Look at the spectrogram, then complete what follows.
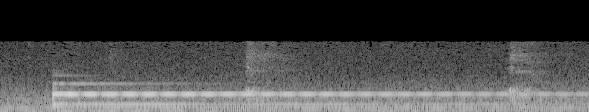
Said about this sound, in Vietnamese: Bây giờ mà quý vị nghe một tiếng chuông và chúng ta mở giác quan tai ra để nghe, ngoài tiếng chuông ra thì còn có tiếng gì khác nữa không?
